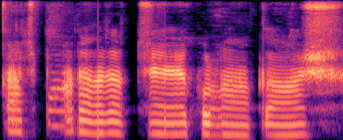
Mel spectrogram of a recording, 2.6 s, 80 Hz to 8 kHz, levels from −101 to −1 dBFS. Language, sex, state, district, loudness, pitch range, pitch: Bengali, female, West Bengal, Jhargram, -16 LUFS, 165-185 Hz, 170 Hz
